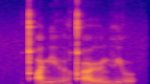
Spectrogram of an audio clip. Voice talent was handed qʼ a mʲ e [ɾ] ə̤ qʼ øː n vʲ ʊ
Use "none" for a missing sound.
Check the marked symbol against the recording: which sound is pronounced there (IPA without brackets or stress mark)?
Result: r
